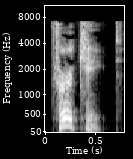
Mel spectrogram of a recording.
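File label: "furcate", British English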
